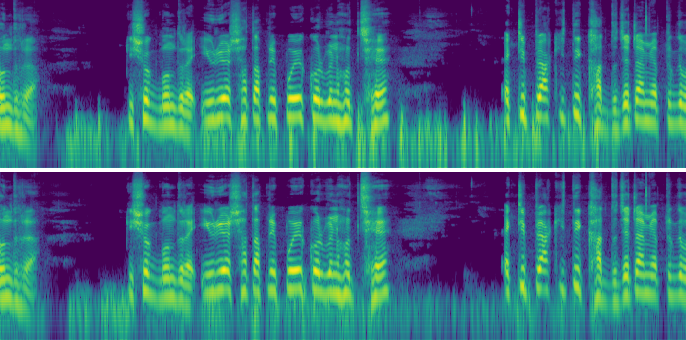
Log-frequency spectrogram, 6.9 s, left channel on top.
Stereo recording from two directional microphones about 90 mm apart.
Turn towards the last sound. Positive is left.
turn(degrees=45)  # may be behind; listen again after turning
